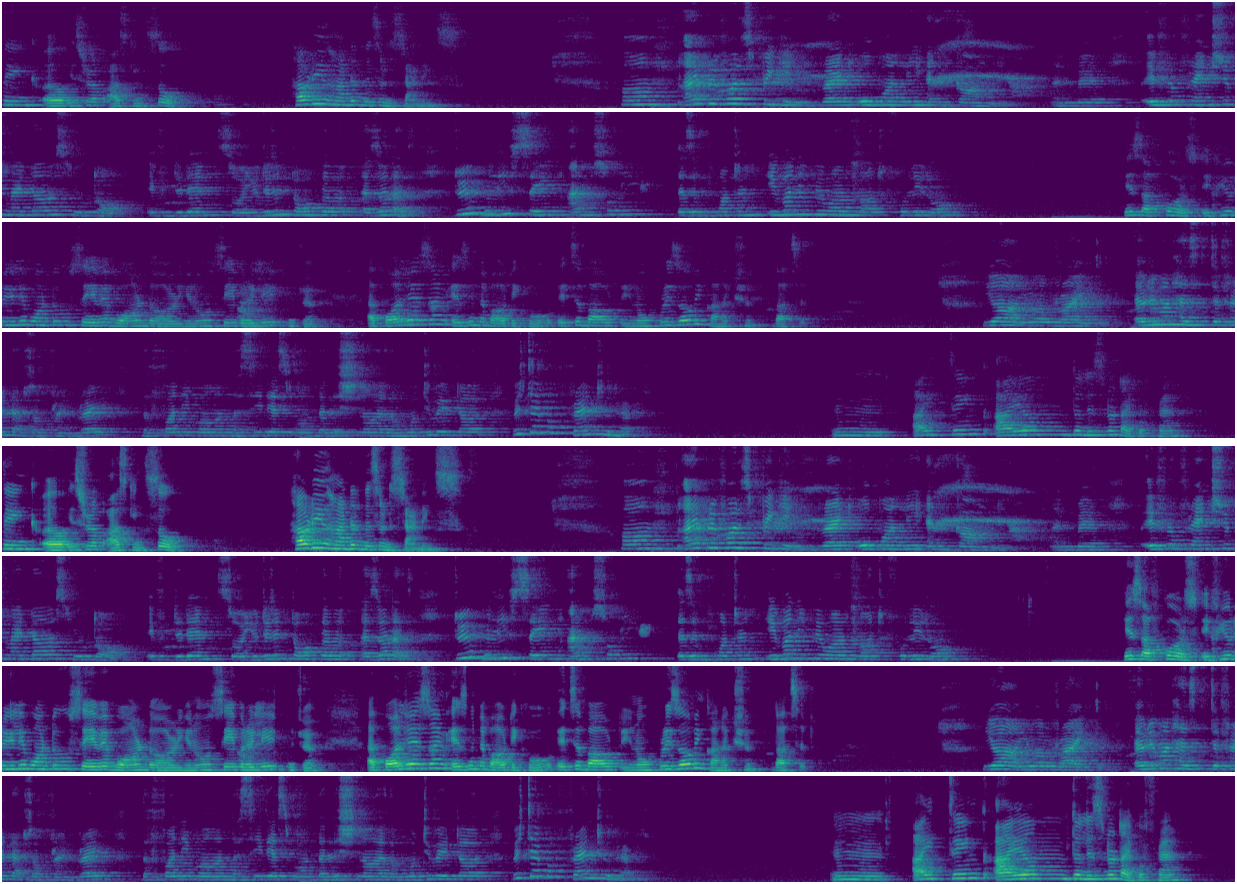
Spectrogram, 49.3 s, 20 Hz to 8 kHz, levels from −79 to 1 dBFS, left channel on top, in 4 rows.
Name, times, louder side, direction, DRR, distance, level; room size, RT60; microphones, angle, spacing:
voice 1, 0.0-1.8 2.9-4.6 23.6-27.9 28.3-32.7 45.3-48.9, right 9 dB, 80° right, 0.3 m, -28 dB
voice 2, 5.5-18.8 19.1-21.9 27.0-27.3 34.0-43.4, right 2 dB, 30° right, 1.3 m, -38 dB
16.0 x 12.0 x 2.5 m
head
